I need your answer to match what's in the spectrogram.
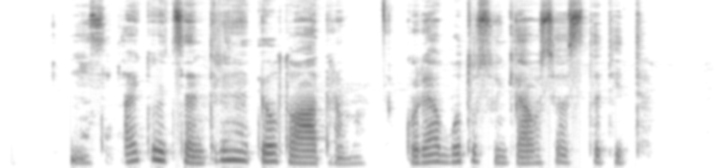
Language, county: Lithuanian, Panevėžys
